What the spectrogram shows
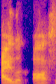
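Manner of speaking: ordinary talk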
